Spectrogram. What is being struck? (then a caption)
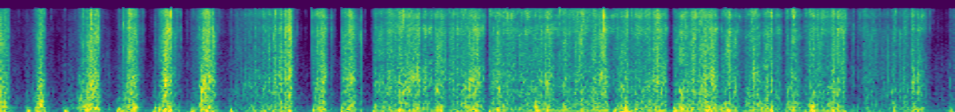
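Coir fiber mat. Long nails and fingertips quickly rub and scratch the coarse fibers of a flat brown coir fiber mat. Short, separate raspy strokes come first, then merge into dense, continuous crunchy scratching with a rough, crinkly texture and heavy low rumble.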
